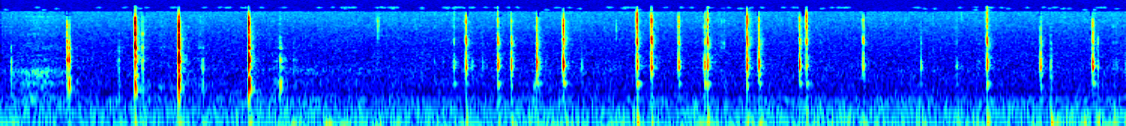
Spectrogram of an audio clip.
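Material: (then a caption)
Cardboard. Long acrylic nail tips tap the lid and front edge of a medium, closed, hollow pink floral cardboard gift box. The result is a quiet, irregular run of short, dry clicks with bright tops over a low hum. A few louder taps come early, followed by a steadier flurry of lighter ones.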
